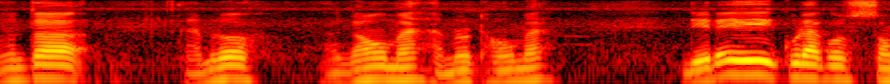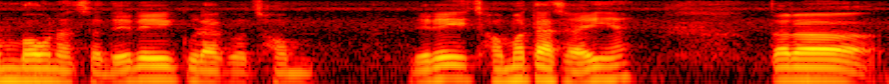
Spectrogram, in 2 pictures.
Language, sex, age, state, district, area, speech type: Nepali, male, 18-30, West Bengal, Kalimpong, rural, spontaneous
